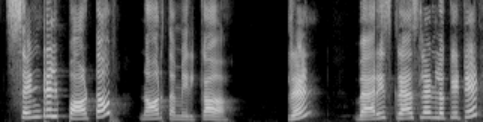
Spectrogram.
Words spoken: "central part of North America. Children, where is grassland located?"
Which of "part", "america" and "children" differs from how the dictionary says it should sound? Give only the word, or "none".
children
